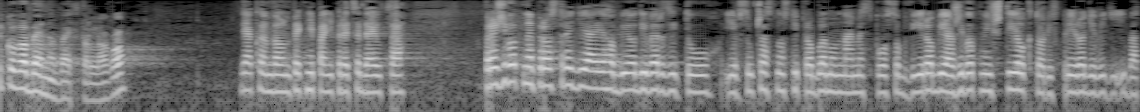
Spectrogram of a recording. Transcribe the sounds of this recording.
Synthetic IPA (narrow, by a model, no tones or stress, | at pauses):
ikɔʋabɛnɔʋaxt̪ɔlɔɣɔ | ɟakʊjɛmʋɛʎmipɛkɲɛpaɲipɾɛt͡sɛd̪ajuːt͡sa | pɾɛʒiʋɔt̪nɛːpɾɔst̪ɾɛɟɪɛajɛɦɔbiɔd̪iʋɛɾzit̪ujɛfsuːt͡ʃasnɔscipɾɔblɛːmɔmnajmɛspʊɔsɔbʋiːɾɔbiaʒiʋɔt̪niːʃt̪iːlkt̪ɔɾiːfpɾiːɾɔɟɛʋiɟiːiba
